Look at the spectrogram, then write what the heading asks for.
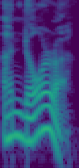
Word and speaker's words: Anora: I didn't see the movie, but I heard the Oscar nominations, and I hope I'm saying it right. Yeah, Anora. I believe that's how it's pronounced.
